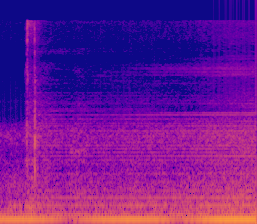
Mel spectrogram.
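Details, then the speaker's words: Single-phase washing machine motor on live test power: steady low mains hum, twitches slightly but never spins up. Tested start winding is burned; motor hums and fails to start. "okay so when you give it power it'll kind of move a little bit and start humming let's see that"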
